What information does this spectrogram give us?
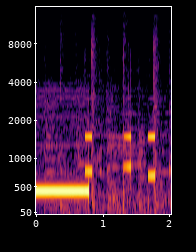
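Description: A telephone number is dialled to call an institute. A steady dial tone holds, then cuts off as three short keypad beeps follow in quick succession.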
